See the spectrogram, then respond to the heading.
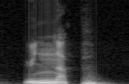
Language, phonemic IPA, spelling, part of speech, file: French, /nap/, nappe, noun / verb, Fr-nappe.ogg
- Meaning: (noun) 1. tablecloth 2. layer (of gas, oil etc.); sheet (of water) 3. ribbon cable; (verb) inflection of napper: first/third-person singular present indicative/subjunctive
